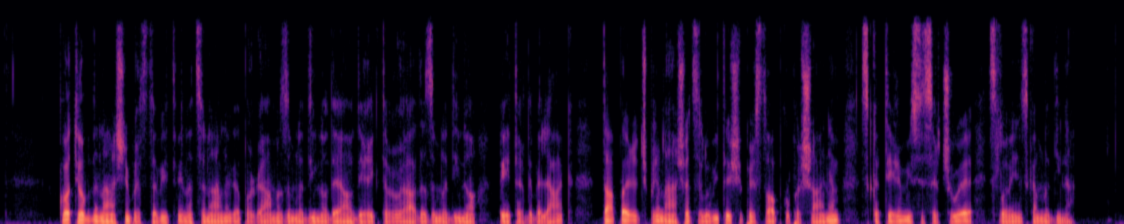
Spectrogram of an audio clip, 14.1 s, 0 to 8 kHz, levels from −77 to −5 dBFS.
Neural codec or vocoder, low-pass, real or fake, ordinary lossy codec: codec, 24 kHz, 6 kbps, HILCodec; 7.2 kHz; fake; none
